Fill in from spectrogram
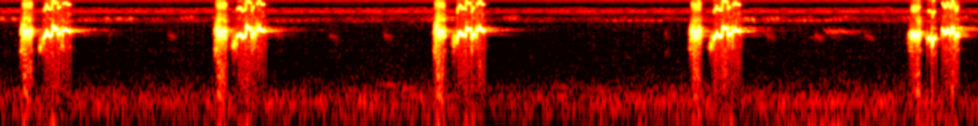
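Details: Sooty-headed bulbul lure song: five lively phrases of rapid twittering notes, roughly one every second and a half, bright and loud with a thin continuous tone running underneath.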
